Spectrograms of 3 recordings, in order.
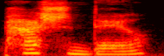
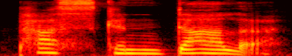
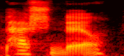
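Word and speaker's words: Passchendaele: was so strange to hear you call it passionale why if I may ask because that's the way I pronounce it to myself but I looked it up and it's more like pasala bless you all the tommies call it passendale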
